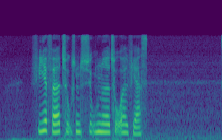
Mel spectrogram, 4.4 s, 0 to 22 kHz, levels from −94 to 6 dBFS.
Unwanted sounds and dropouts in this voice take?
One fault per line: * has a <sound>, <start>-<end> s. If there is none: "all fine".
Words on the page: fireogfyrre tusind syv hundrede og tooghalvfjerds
all fine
